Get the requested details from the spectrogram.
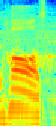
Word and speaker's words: Haws: Make that Hawes, Delaney Hawes. Her number was different as well. Rebound, Hawes. That's spelled H-A-W-S, like pause.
